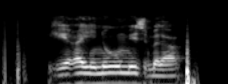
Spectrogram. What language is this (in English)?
Kabyle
